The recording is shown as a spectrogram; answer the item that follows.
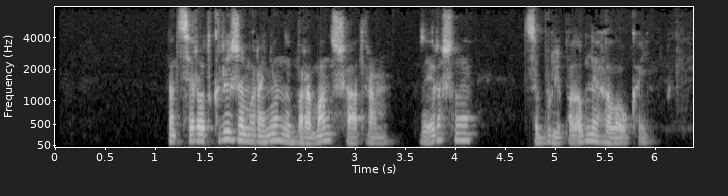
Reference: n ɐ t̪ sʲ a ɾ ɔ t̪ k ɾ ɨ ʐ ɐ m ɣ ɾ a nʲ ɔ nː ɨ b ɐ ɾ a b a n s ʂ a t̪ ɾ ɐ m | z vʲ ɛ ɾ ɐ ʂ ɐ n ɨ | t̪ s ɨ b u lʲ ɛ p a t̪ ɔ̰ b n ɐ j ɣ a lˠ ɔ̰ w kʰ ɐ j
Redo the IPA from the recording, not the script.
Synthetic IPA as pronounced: n ɐ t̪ sʲ a ɾ ɔ t̪ k ɾ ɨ ʐ ɐ m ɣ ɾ a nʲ ɔ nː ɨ b ɐ ɾ a b a n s ʂ a t̪ ɾ ɐ m | z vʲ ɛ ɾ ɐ ʂ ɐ n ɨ | t̪ s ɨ b u lʲ i p a d̪ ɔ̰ b n ɐ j ɣ a lˠ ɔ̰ w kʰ ɐ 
